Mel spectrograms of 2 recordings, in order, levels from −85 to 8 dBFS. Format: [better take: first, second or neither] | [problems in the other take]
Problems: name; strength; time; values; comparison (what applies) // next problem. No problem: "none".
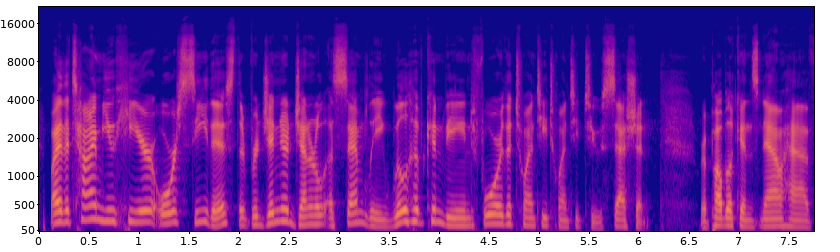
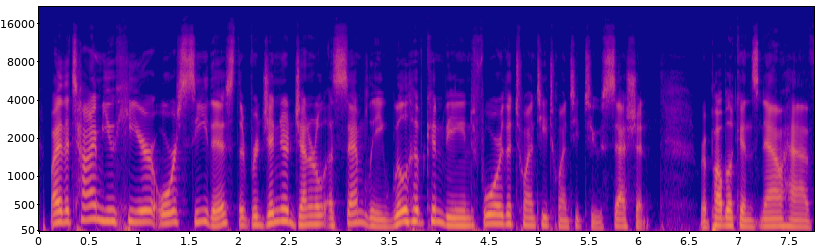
second | thin; somewhat; fading below 550 Hz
